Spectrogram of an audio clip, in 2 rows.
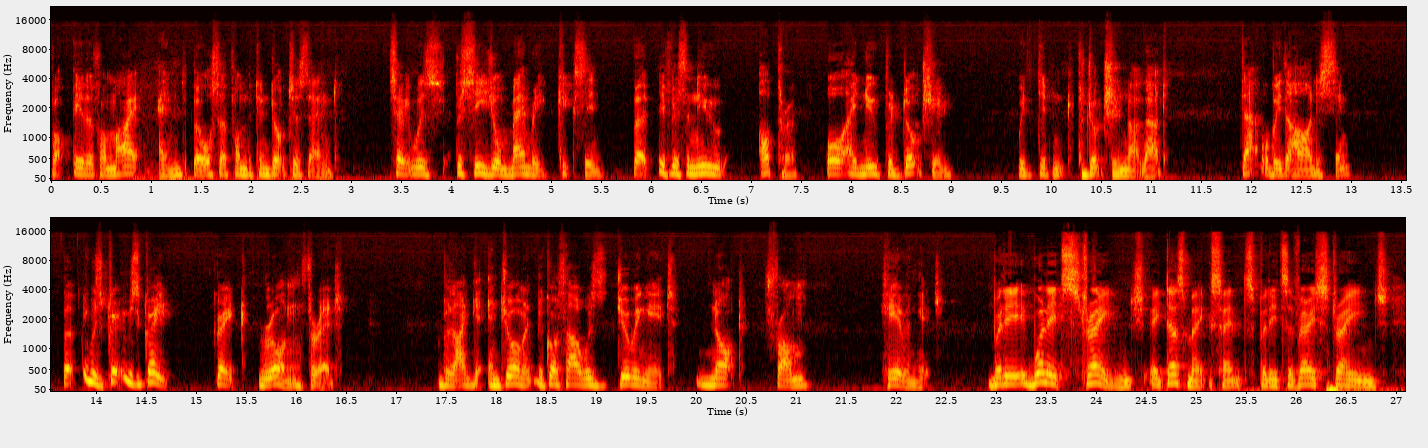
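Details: Aphasia in an adult male orchestral percussionist, 10 years after a stroke from a left middle cerebral artery blockage; no speech at all initially, since improved with ongoing practice.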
